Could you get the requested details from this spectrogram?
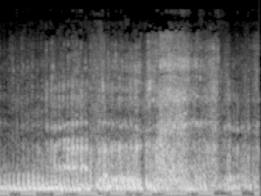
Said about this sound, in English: why a lion's roar isn't the most feared sound on the South African savannah.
